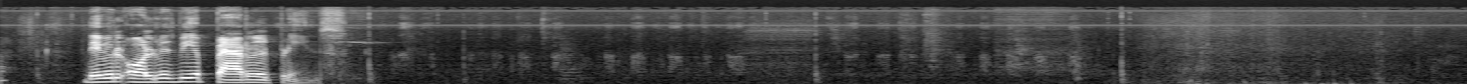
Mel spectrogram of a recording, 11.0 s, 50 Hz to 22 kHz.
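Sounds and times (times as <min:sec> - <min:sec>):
stylus scratching on tablet: 0:02.8 - 0:08.5.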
